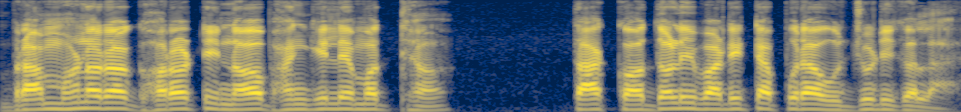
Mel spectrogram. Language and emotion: Odia, neutral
